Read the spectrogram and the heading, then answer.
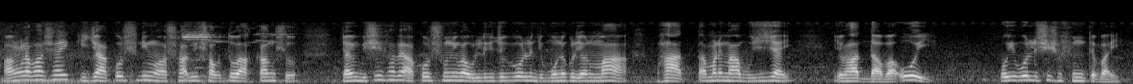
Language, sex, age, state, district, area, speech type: Bengali, female, 30-45, West Bengal, Purba Bardhaman, urban, spontaneous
